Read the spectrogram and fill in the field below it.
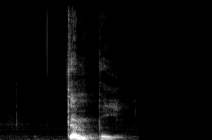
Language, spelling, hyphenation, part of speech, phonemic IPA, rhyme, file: Dutch, tempel, tem‧pel, noun, /ˈtɛm.pəl/, -ɛmpəl, Nl-tempel.ogg
- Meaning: a temple, building destined as place of worship; specifically: 1. a Jewish synagogue 2. a masonic ceremonial meeting place, a lodge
